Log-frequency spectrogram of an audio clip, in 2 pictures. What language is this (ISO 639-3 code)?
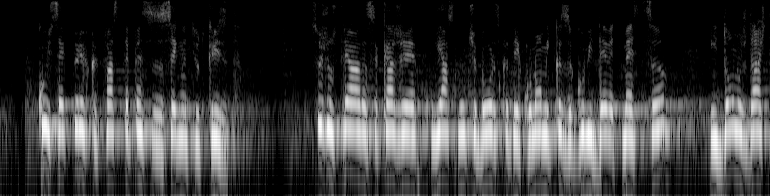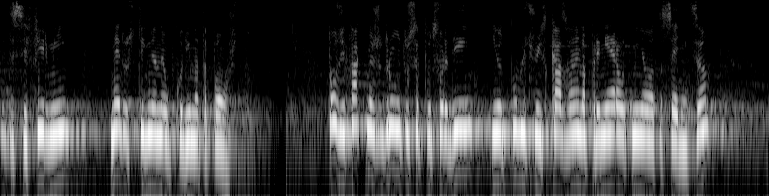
bul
